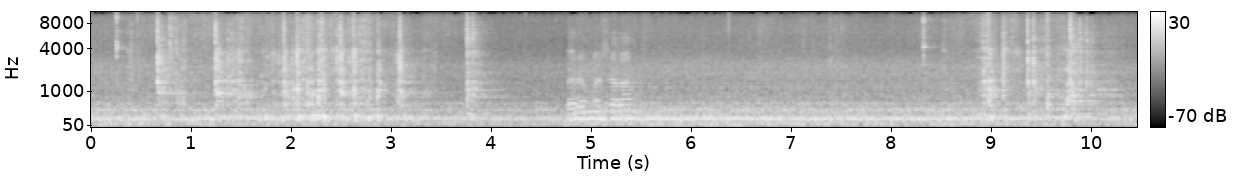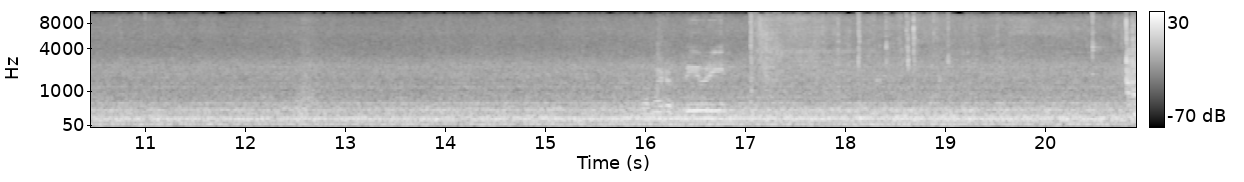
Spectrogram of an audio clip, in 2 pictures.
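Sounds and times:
spices sizzling in hot oil: 0:00.0 - 0:04.4, 0:17.0 - 0:20.9
steady low hum: 0:00.0 - 0:20.9
metal spatula scraping pot: 0:00.6 - 0:04.0.

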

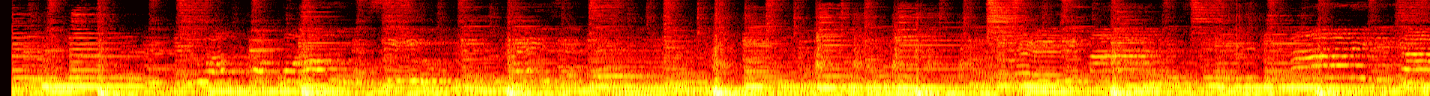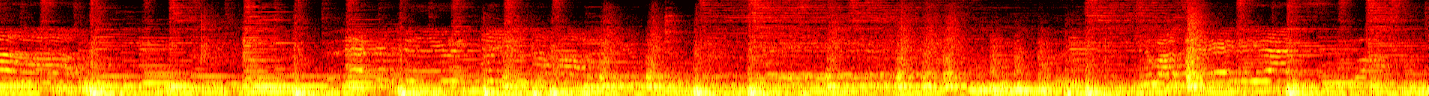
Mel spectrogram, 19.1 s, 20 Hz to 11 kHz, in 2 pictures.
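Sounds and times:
backing track with bass and beat: 0:00.1 - 0:19.0
woman singing into microphone: 0:01.3 - 0:04.2, 0:06.6 - 0:10.3, 0:11.5 - 0:19.0.

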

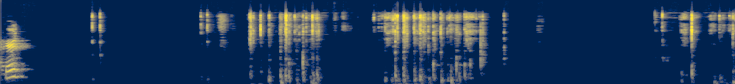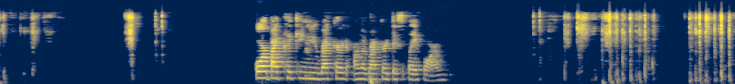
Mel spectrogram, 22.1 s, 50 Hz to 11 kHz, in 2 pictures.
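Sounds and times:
typing on computer keyboard: 0:03.8 - 0:04.8, 0:05.7 - 0:07.3, 0:19.0 - 0:22.0.

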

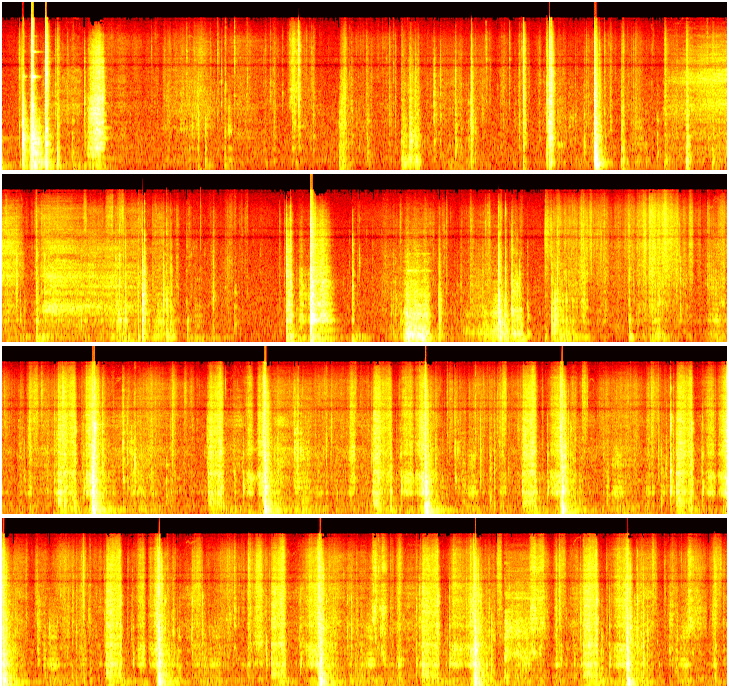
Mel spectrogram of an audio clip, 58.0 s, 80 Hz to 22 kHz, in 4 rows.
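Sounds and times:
wood and steel rubbing and sliding: 0:01.5 - 0:02.2, 0:13.4 - 0:18.1, 0:22.2 - 0:58.0.

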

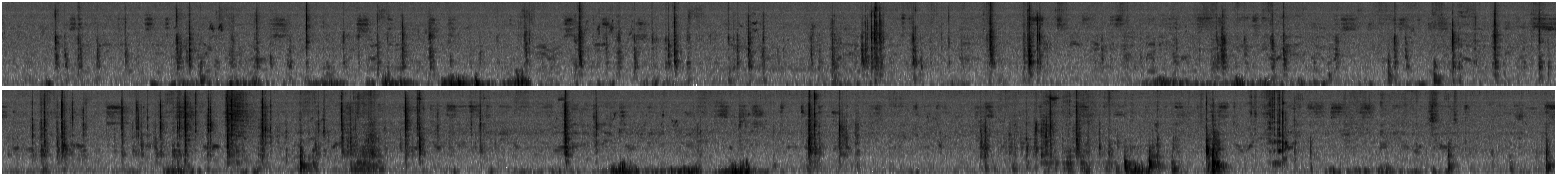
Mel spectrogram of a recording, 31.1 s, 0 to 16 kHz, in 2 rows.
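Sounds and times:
clicks and knocks in plastic drum: 0:00.4 - 0:20.5, 0:25.2 - 0:28.7.

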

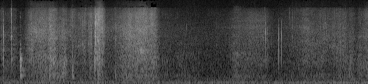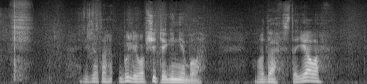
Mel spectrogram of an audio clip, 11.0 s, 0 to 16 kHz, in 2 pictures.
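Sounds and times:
rustling and scraping handling: 0:00.0 - 0:02.5, 0:03.4 - 0:08.7.

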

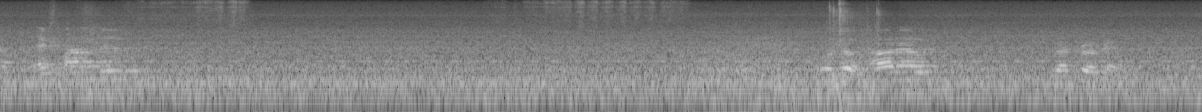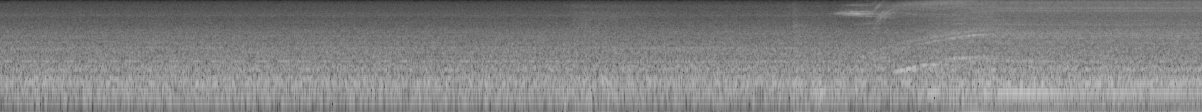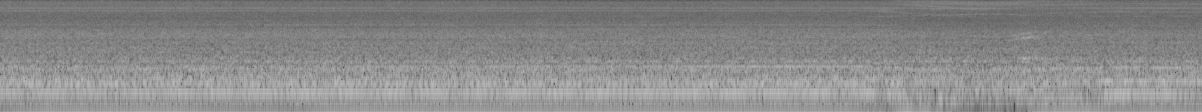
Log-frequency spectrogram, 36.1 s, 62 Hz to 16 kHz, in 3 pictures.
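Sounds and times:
machine hum: 0:00.6 - 0:10.6
spindle whine: 0:04.8 - 0:10.4.

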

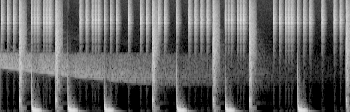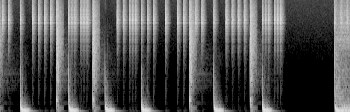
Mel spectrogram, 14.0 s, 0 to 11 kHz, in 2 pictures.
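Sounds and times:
electronic music drum-machine beat: 0:00.0 - 0:12.7, 0:13.7 - 0:14.0.

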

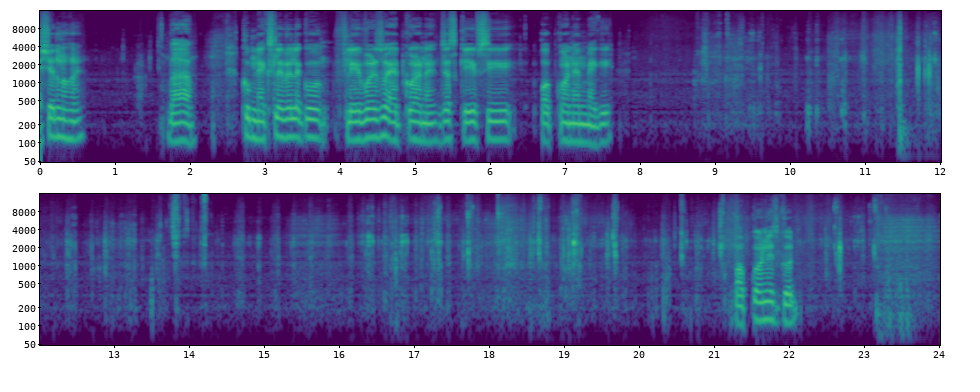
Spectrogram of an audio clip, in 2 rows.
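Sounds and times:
close chewing: 0:08.8 - 0:24.0.

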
